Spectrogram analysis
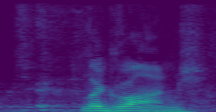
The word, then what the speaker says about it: Lagrange: to be pronounced properly what mathematician's name um does not rhyme with orange or maybe it does no which lagrange right that's the one word you can use that rhymes with orange if you get stuck lagrange not grange lagoon okay so what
